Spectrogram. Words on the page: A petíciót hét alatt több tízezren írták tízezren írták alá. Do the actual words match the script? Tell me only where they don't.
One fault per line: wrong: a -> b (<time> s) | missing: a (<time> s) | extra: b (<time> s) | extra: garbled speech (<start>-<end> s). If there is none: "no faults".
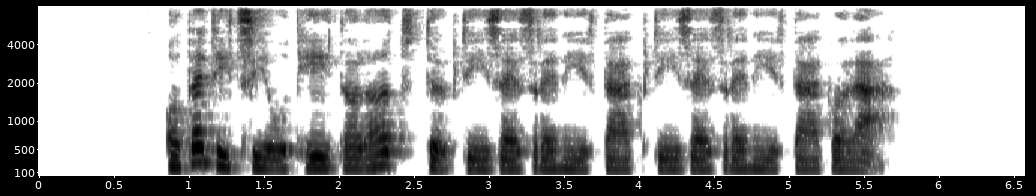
no faults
